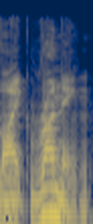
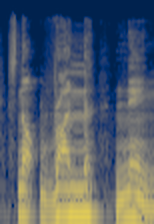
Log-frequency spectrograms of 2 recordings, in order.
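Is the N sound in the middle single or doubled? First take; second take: single; doubled. First: The middle N is pronounced once. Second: The middle N is pronounced twice. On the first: The speaker calls it right. "we only really pronounce it once" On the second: The speaker calls it wrong. "It's not"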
